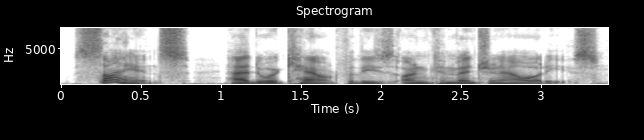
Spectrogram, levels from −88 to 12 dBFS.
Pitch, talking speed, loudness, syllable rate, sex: 120 Hz, 125 wpm, -19 LUFS, 5.3 syllables/s, male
